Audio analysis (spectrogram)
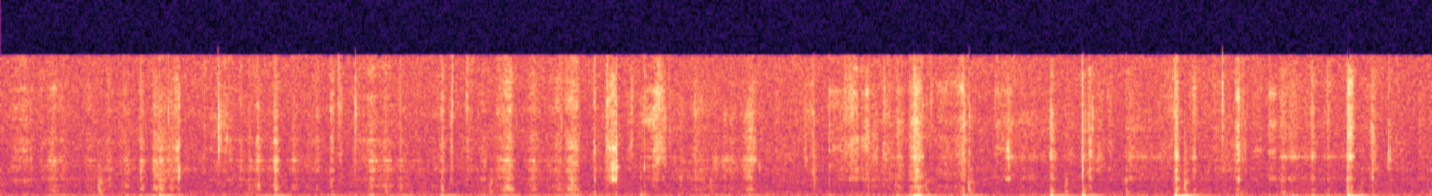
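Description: A small plastic pick tool scrapes a plaster block sitting in a tray, where a fossil outline is emerging. The result is a quiet, low, gritty scratching in irregular bursts, with a few sharper scrapes and faint clicks rising above it.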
